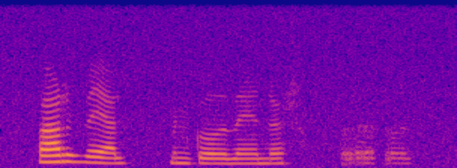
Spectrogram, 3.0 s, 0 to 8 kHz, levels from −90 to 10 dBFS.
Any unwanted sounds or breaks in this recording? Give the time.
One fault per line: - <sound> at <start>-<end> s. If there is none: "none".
- laugh at 2.3-2.7 s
